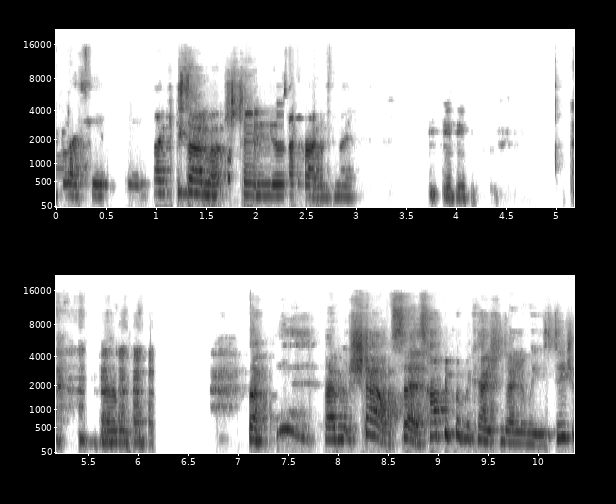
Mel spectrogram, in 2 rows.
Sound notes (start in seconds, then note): 5.0 laughs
